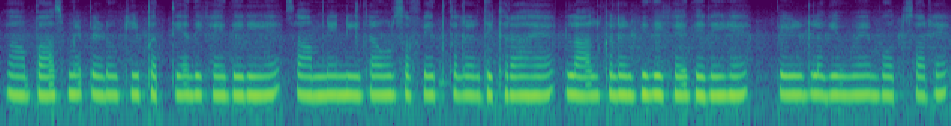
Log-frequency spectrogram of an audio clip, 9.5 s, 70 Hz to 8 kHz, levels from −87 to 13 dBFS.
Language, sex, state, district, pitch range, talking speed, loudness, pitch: Hindi, female, Uttar Pradesh, Budaun, 230-235 Hz, 175 wpm, -14 LUFS, 230 Hz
